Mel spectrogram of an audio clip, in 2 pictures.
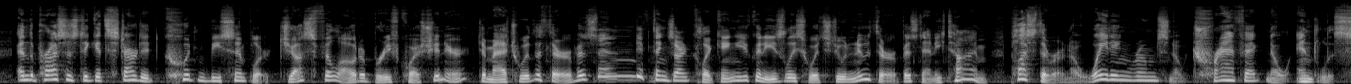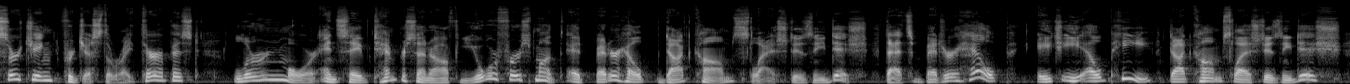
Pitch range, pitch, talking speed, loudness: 125-200 Hz, 165 Hz, 150 wpm, -22 LUFS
